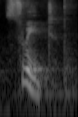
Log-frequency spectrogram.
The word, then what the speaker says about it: suite: अब बहुत सारे लोग अलग अलग बोलते हैं, कुछ लोग इसको सूट बोलते हैं, कुछ लोग उसको सूटे बोलते हैं, बहुत अलग अलग प्रोनाउंसिएशन जो है निकल के आते हैं, क्योंकि अपन मारवाड़ी लोग हैं, अलग अलग प्रोनाउंसिएशन निकलते हैं। तो इसका जो सही प्रोनाउंसिएशन है वो है स्वीट। बोलते तो क्या है, स्वीट, स्पेलिंग क्या है, SUITE।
